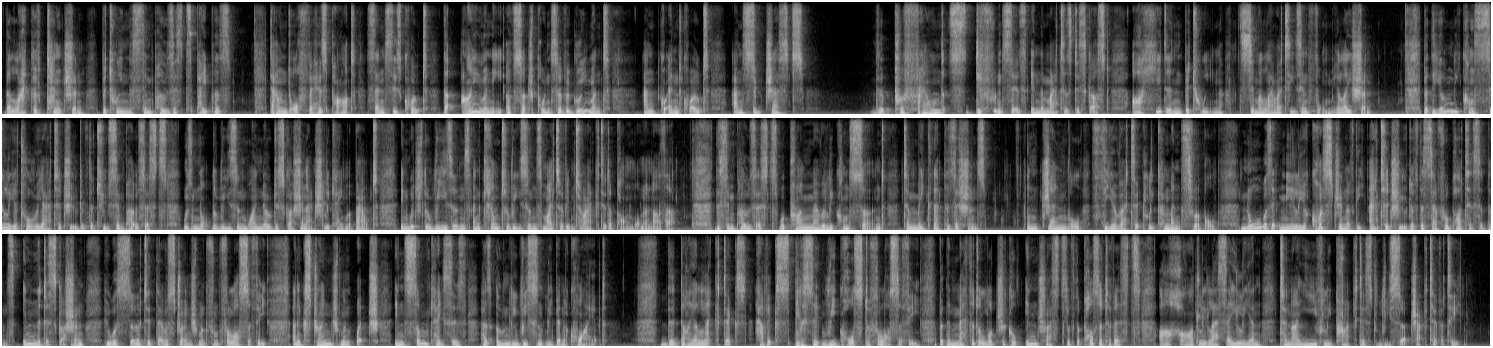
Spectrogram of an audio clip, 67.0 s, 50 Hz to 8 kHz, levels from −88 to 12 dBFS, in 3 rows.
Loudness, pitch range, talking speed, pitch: -19 LUFS, 100-160 Hz, 125 wpm, 130 Hz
